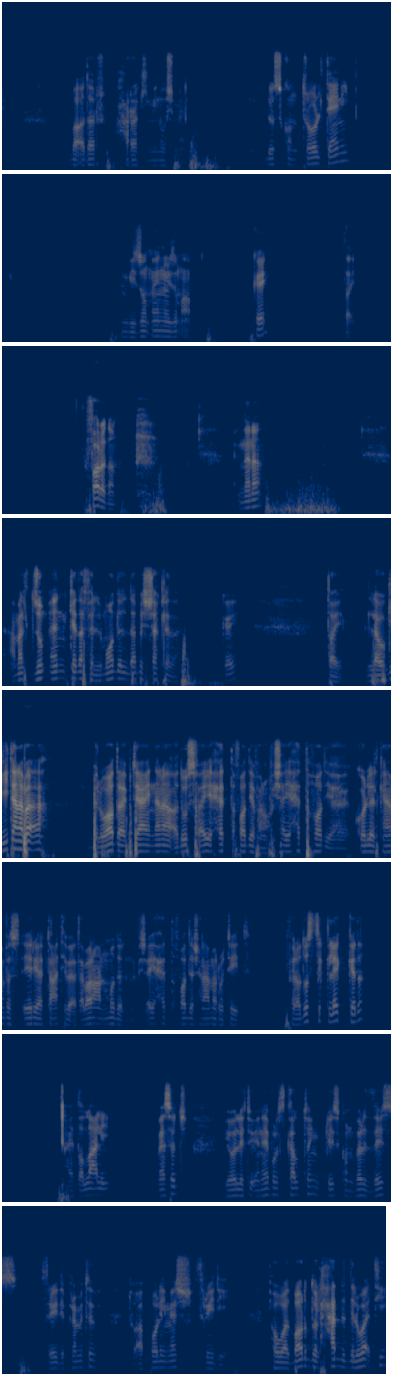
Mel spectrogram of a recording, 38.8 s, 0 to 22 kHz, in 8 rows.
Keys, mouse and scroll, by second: 12.1 ctrl+right click, 28.3 click.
